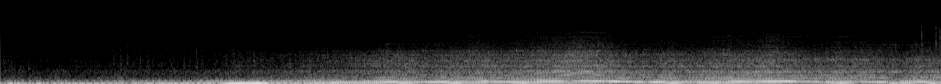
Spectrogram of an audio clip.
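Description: Mk1 Astra estate's engine running, heard from inside the car: a low rumble at first, then revved up and let back a few times. It still has a misfire low in the rev range.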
